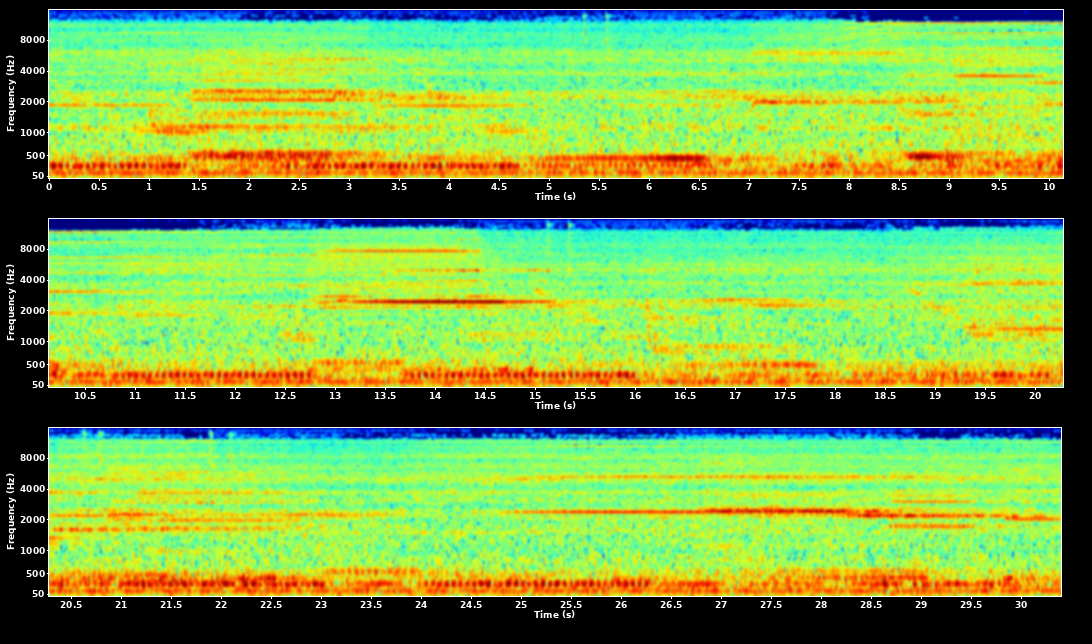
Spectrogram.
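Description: Synthesizer drone: several sustained tones held together, with notes entering and dropping out every second or two over a steady low hum.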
